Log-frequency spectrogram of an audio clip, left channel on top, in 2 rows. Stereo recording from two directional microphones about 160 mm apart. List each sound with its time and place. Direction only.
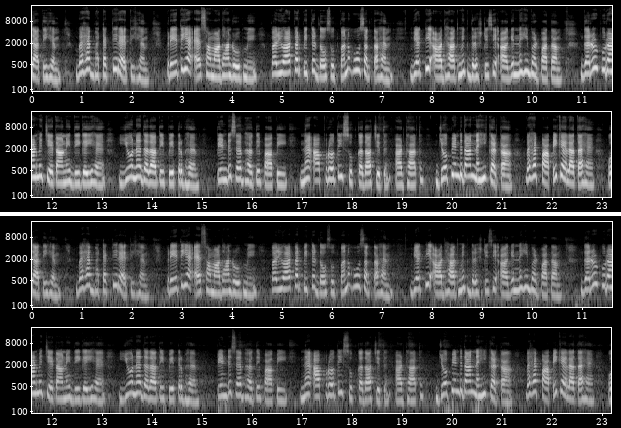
0.0 s a woman's voice: 45° left (ahead or behind)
